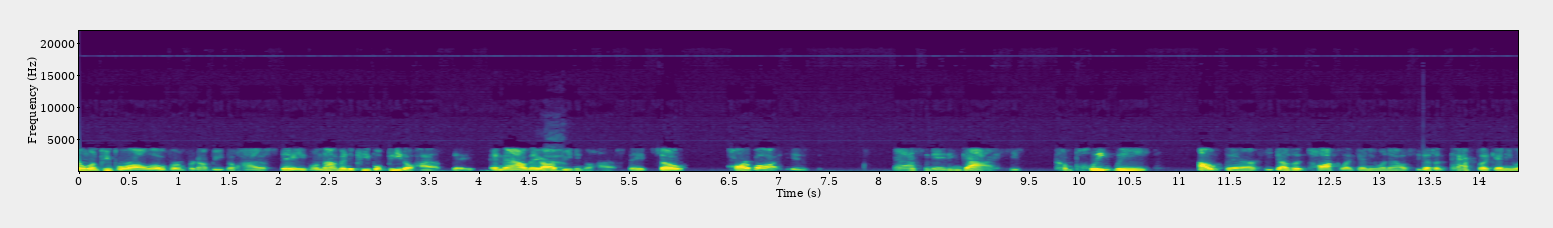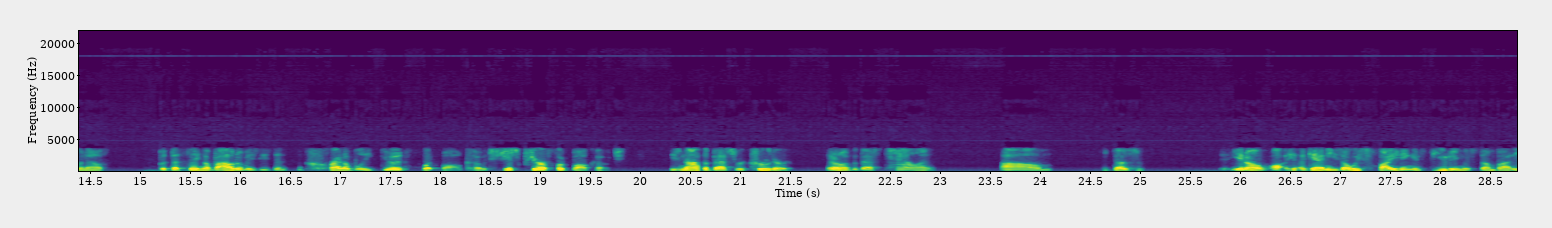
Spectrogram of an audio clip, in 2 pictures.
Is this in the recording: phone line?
yes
